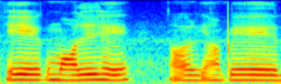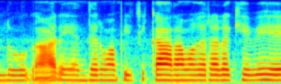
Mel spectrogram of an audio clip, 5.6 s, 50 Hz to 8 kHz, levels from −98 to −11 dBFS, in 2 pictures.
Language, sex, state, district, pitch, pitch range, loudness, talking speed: Hindi, female, Maharashtra, Mumbai Suburban, 185 Hz, 185-190 Hz, -19 LUFS, 205 wpm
